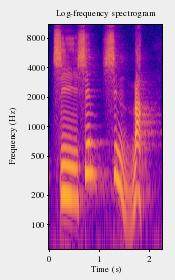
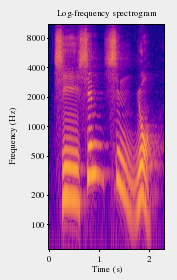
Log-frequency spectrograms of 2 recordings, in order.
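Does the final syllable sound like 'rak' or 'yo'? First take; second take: rak; yo. First: The last syllable is pronounced rak. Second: The last syllable is pronounced yo. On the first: Believing with a feeling of joy. "락이라고도 발음해요" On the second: Believing with a feeling of liking. "요라고도 발음하고"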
